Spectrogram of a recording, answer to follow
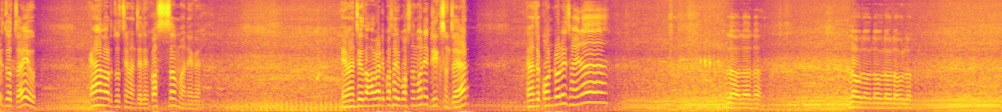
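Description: A motorcycle running in slow traffic, heard from the rider's seat as a steady low engine and road rumble. A person's voice comes in several phrases over it and is the loudest sound.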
